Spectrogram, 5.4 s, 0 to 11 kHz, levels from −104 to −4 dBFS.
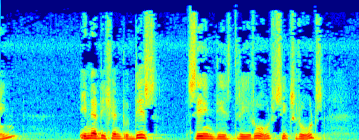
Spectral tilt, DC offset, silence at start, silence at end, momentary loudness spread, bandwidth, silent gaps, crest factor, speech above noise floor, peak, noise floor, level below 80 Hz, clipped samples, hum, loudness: -6.5 dB/octave; under 0.1%; 0 s; 0.55 s; 11 LU; 10.5 kHz; none; 18 dB; 35 dB; -4 dBFS; -54 dBFS; -58 dBFS; under 0.1%; none; -20 LUFS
